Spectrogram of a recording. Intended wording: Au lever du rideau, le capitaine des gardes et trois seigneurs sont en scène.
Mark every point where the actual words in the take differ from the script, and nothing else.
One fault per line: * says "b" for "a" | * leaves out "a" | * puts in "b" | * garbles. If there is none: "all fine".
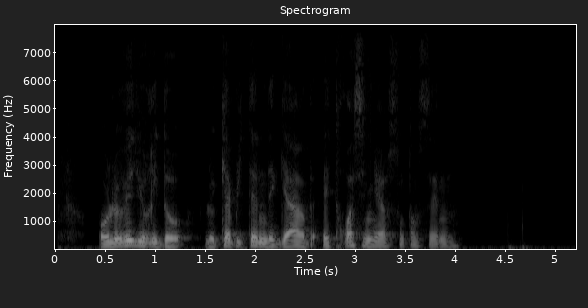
all fine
